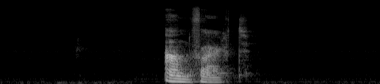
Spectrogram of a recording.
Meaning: inflection of aanvaarden: 1. second/third-person singular present indicative 2. plural imperative
- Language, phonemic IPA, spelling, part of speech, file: Dutch, /aɱˈvart/, aanvaardt, verb, Nl-aanvaardt.ogg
